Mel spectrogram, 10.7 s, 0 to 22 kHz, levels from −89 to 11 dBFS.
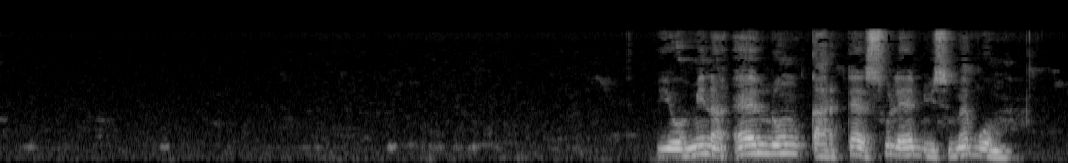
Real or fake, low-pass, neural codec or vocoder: real; 10.8 kHz; none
